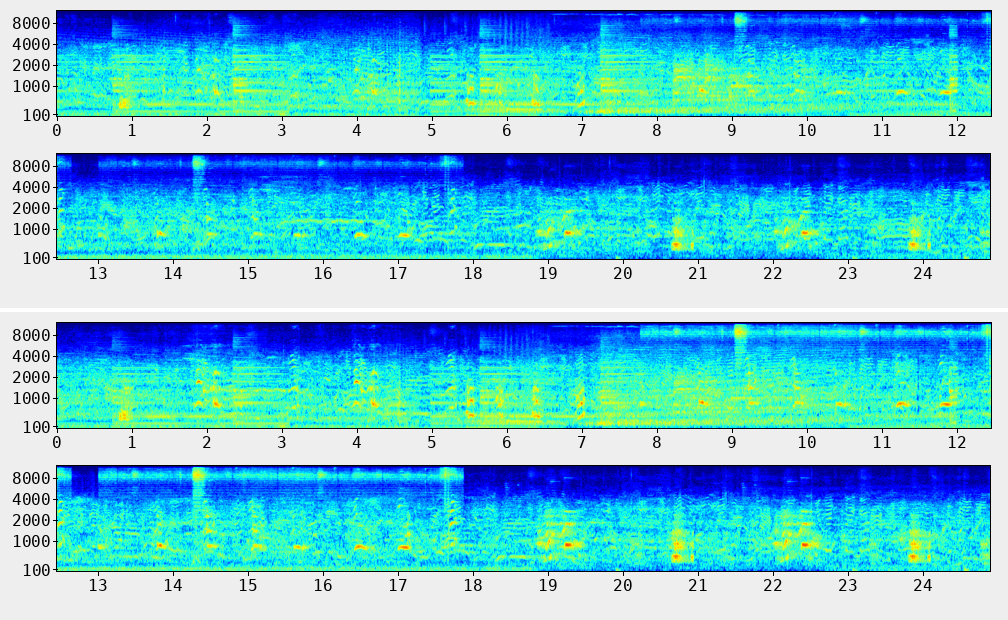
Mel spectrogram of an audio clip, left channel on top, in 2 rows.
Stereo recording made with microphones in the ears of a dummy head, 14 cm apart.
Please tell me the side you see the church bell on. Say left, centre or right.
left.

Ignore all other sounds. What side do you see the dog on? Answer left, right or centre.
right.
